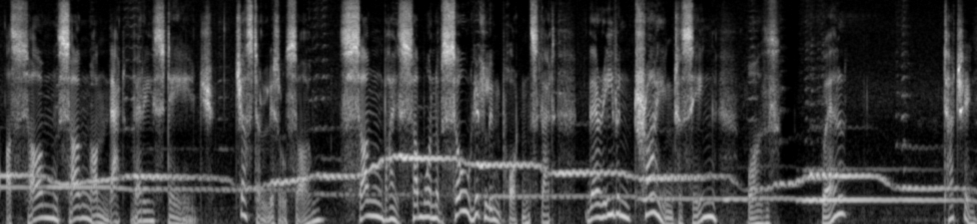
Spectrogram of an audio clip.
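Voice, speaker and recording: An actor playing a whimsical, wistful storyteller narrating a radio fable theatrically, with deliberate dramatic pauses. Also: male voice, a little high, heavily acted. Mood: tender, dramatic. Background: prominent music.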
